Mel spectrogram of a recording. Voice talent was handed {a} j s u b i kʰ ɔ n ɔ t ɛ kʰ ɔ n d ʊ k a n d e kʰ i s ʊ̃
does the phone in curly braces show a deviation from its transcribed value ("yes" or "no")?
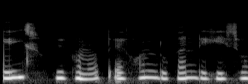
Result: yes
